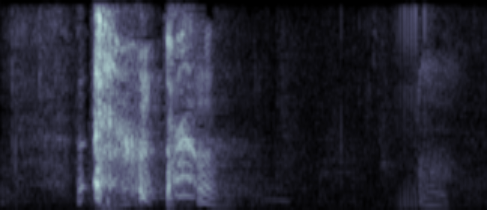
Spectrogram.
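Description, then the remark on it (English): A harsh bout of coughing and throat clearing in two quick rasping bursts, followed after a short pause by a faint, brief throat sound. “Sorry about my cough.”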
